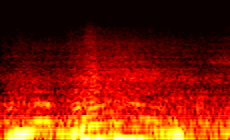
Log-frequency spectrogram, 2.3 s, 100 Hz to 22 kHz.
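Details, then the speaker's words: Ford Fiesta 1.25 Zetec after a misfire repair, restarted after being switched off: engine revs up and settles back cleanly and evenly, no stumble or popping; running smoothly on all cylinders. "wait a minute then we'll start it again ready rev no missfire we done it"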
